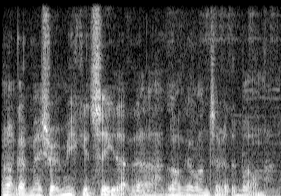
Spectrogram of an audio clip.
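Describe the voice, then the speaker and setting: His fairly low pitch carries vocal fry as this man speaks. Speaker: hobbyist maker. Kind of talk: casual build tutorial. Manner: quiet, not loud.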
